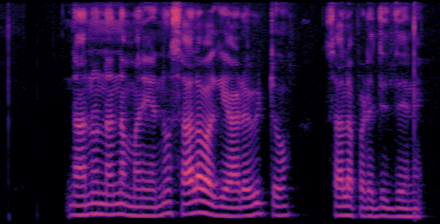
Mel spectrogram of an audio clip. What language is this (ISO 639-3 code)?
kan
